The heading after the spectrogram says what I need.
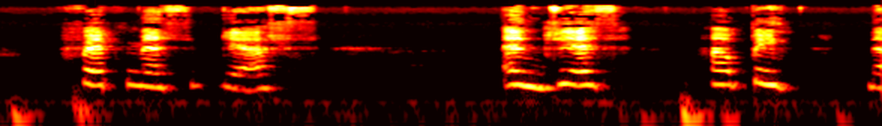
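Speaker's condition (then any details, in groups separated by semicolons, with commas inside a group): Cerebral palsy; uses crutches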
